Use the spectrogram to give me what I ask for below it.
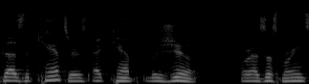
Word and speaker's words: Lejeune: Lejeune.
